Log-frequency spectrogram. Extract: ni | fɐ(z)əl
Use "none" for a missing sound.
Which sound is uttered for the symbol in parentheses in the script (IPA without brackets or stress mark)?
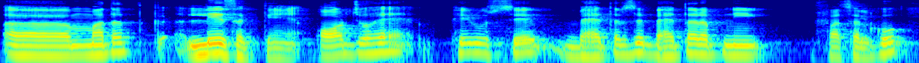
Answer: s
